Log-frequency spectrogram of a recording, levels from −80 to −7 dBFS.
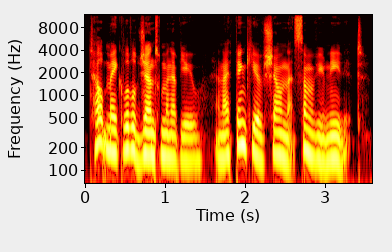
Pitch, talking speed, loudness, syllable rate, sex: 155 Hz, 315 wpm, -20 LUFS, 6.6 syllables/s, female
